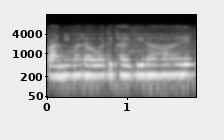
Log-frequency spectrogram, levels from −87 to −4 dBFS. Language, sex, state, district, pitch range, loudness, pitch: Hindi, female, Chhattisgarh, Bilaspur, 225-230 Hz, -15 LUFS, 230 Hz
